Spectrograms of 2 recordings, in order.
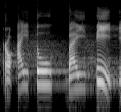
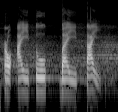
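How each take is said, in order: First: The t is followed by an i vowel. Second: The t is followed by an a vowel. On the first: The speaker calls it right. "harus diberi harkat kasroh" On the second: The speaker calls it wrong. "Tidak boleh dibaca"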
